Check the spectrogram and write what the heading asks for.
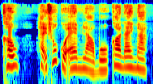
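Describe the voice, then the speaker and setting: A woman's voice: on the high side, normal speed, darkish tone, dry recording, studio quality, lightly acted. A woman reading the lines of a desperate young wife who pleads tearfully for forgiveness in an audio story.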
